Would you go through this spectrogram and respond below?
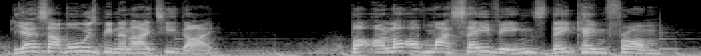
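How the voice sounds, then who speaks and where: A man of forty talking casually and candidly on a live trading stream, rambling with many pauses. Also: sits high, soft background music. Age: 40s. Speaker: livestream day trader.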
